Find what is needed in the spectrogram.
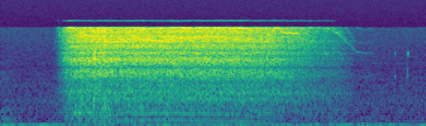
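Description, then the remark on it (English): A slow, deep breath drawn in through the nose for a count of three in a breathing exercise demonstration, a steady airy hiss lasting about two seconds, with no talking. “So just as an example, I'm going to breathe in for three.”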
